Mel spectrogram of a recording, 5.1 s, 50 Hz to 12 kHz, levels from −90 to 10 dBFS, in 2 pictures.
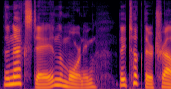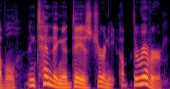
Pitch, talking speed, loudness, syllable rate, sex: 170 Hz, 200 wpm, -18 LUFS, 5.2 syllables/s, male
